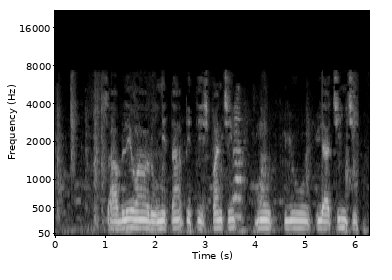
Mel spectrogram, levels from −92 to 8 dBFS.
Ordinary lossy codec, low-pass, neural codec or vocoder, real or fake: MP3, 32 kbps; 7.2 kHz; codec, 16 kHz, 6 kbps, DAC; fake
